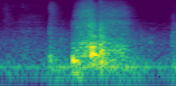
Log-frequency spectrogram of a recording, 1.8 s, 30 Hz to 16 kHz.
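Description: A kitchen drawer in a Thor Hurricane 34E motorhome slides open with a short, close rolling rumble and a soft knock, heard alone in a quiet interior.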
